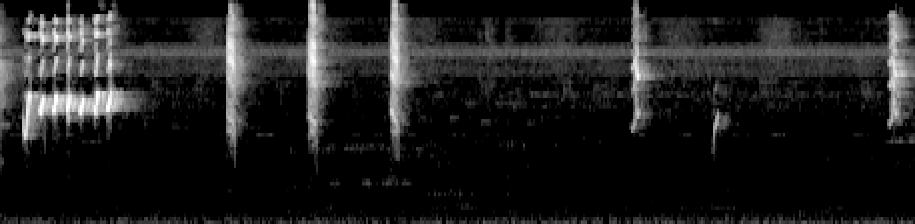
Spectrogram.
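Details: Kecial kombok, a Lombok white-eye, used as a lure so that silent birds start singing: a rapid high trill of about ten notes lasting under a second, followed by five or six sharp, isolated downward chirps spaced irregularly over a quiet background.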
